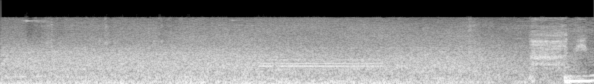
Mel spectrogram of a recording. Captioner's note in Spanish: Ruidos del tráfico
